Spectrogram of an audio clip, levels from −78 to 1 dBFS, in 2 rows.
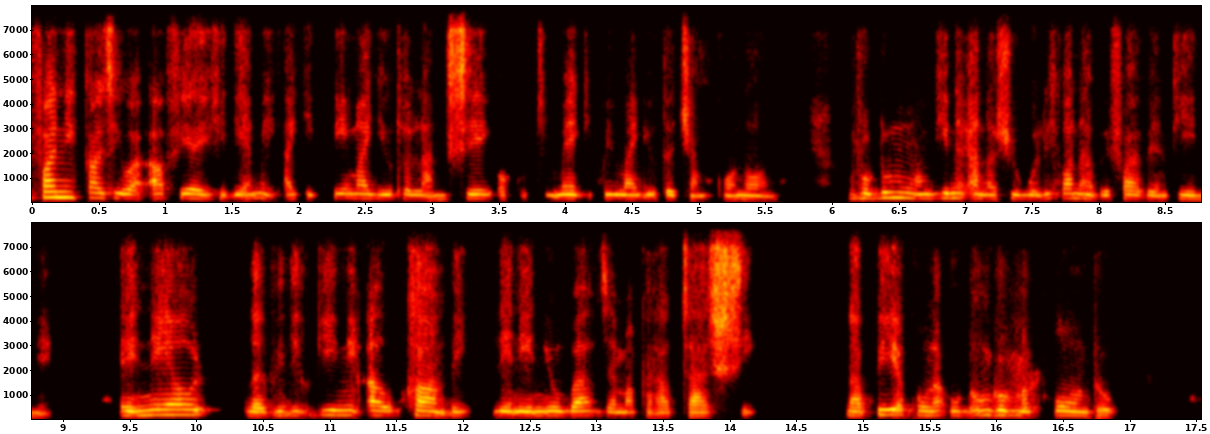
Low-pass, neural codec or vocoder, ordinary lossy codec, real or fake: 7.2 kHz; codec, 16 kHz in and 24 kHz out, 0.9 kbps, LongCat-Audio-Codec, fine tuned four codebook decoder; Opus, 16 kbps; fake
